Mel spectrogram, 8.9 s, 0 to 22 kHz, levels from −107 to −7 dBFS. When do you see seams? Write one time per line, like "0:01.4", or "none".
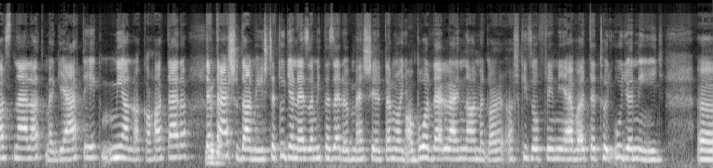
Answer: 0:02.6
0:05.1

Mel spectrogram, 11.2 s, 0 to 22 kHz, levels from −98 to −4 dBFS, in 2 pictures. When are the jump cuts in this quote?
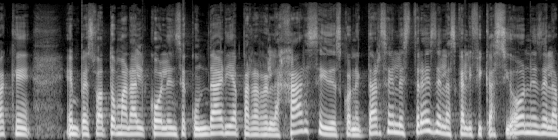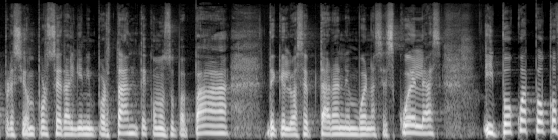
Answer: none

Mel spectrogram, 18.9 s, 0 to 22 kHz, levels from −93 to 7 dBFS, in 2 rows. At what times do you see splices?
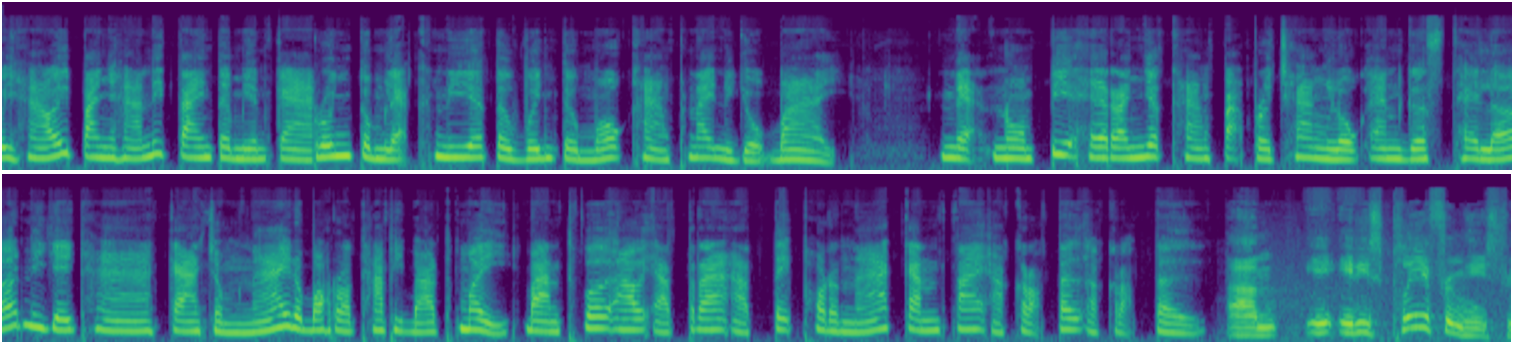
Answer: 0:01.9
0:12.7
0:17.0

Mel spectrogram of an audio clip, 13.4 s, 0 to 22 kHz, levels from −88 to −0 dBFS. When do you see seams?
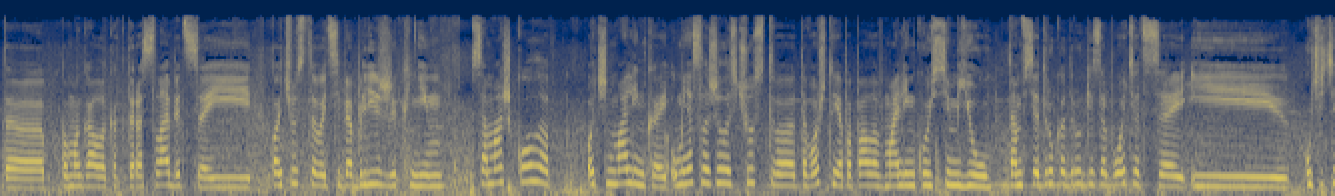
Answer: none

